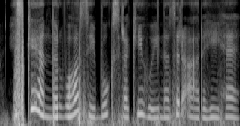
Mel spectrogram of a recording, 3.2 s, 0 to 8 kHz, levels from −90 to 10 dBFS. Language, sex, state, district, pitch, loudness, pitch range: Hindi, female, Himachal Pradesh, Shimla, 230 Hz, -19 LUFS, 220-290 Hz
